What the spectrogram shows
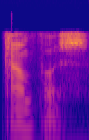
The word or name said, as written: Campos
